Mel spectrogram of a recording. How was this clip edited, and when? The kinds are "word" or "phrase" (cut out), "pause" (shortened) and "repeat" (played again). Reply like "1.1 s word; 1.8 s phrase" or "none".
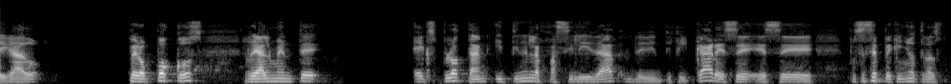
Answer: none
